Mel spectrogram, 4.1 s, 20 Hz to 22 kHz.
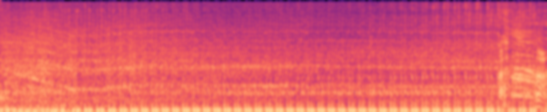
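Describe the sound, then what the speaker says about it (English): A 2024 Moto Guzzi Stelvio motorcycle idling close by, its engine giving a steady, loud, rhythmic low thrum with a fast regular pulse that holds unbroken throughout, and a brief clatter near the end. "Let's start this thing up and just listen to this thing idle"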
